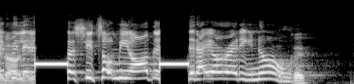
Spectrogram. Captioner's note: beep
